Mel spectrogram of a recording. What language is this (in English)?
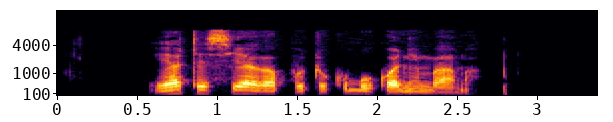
Taita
